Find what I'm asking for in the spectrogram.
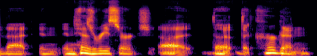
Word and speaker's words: Kurgan: that the Krugan, is that how you pronounce Kurgan. – It? – Kurgan.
